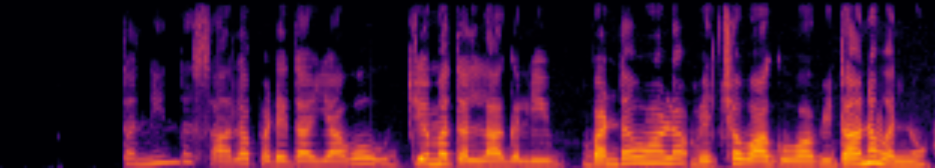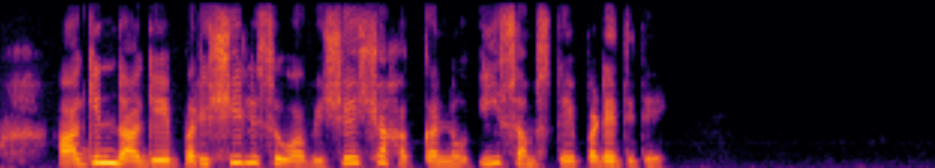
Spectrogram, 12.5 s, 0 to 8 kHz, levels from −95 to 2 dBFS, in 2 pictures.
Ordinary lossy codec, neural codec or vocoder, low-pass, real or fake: none; none; none; real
